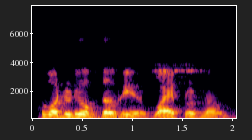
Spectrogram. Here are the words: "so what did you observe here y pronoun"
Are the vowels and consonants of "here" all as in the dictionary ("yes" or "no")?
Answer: yes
